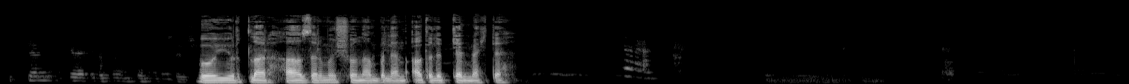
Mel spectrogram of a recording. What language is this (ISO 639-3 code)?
uig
